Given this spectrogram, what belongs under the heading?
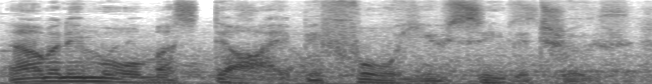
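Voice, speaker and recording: An actor playing a vengeful madhouse-survivor serial killer in a video game, taunting and theatrical. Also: male voice, a bass voice, very animated, unhurried, loud music behind the voice, exaggerated voice. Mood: bitter taunting. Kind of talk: dramatic video game acting.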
